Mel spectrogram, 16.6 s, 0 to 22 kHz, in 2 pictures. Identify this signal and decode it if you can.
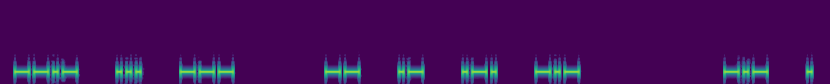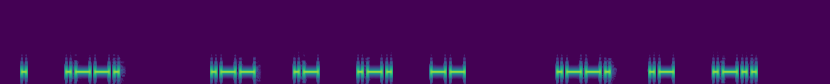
Morse code, heard as a keyed tone, about 25 wpm, spaced as for 15 wpm, 590 Hz. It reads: QSO MARK KEEP WARM PAL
